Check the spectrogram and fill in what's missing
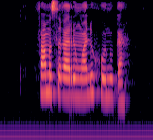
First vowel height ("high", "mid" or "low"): low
